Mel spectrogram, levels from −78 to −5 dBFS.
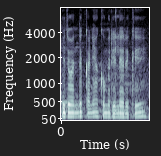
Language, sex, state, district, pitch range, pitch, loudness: Tamil, male, Tamil Nadu, Kanyakumari, 100-110 Hz, 105 Hz, -17 LUFS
